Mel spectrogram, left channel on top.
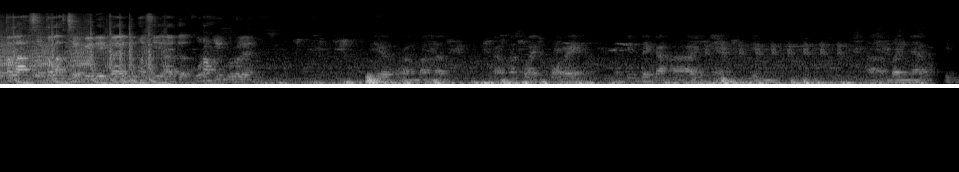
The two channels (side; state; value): right; silent; digital silence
